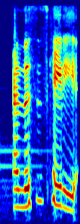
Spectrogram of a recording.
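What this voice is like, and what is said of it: Deliberately upbeat, cheerful voice. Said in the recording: “I said that in my most upbeat voice”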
